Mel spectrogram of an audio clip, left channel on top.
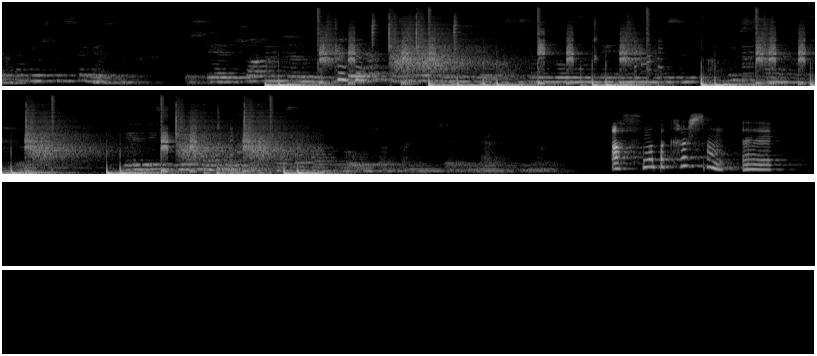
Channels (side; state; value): right; silent; digital silence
